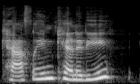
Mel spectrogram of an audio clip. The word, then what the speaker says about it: Kathleen Kennedy: I do know that we can thank Kathleen Kennedy.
